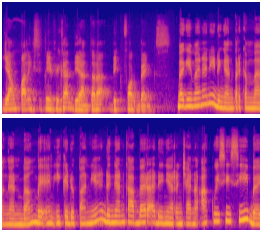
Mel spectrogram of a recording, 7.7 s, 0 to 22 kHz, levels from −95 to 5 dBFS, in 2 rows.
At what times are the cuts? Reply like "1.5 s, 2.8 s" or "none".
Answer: 2.6 s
